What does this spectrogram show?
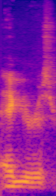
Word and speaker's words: Eggers: I think that's what I really love about like Robert Eggers, right? That's how you pronounce it.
